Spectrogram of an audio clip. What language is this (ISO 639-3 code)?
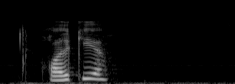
dan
